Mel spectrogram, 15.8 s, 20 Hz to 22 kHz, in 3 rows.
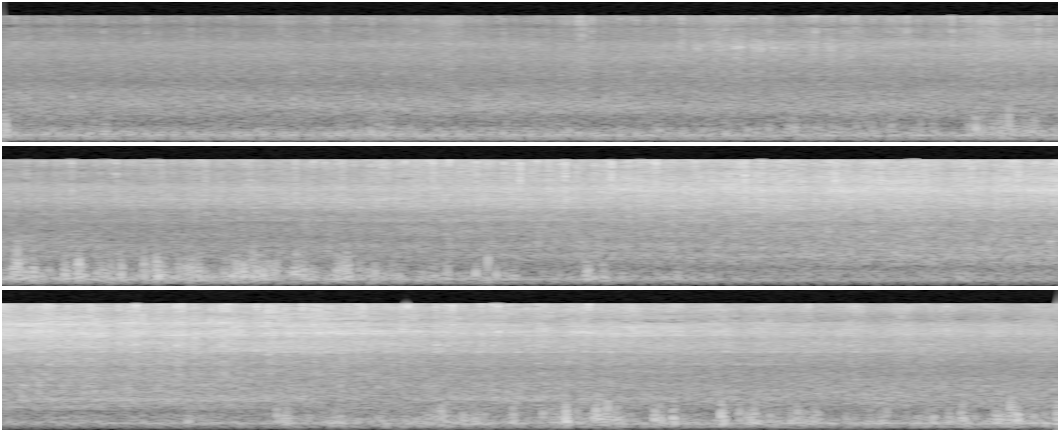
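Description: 1966 Mercury Park Lane's V8 engine idling steadily.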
